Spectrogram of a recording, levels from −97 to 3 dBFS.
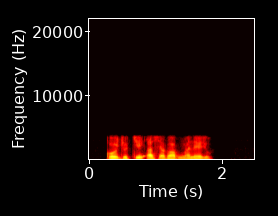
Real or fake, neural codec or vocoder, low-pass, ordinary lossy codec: fake; codec, 24 kHz, 1.5 kbps, HILCodec; 3.6 kHz; Opus, 24 kbps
